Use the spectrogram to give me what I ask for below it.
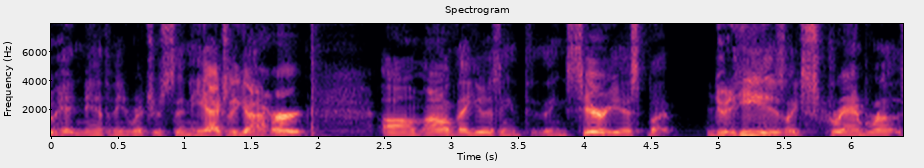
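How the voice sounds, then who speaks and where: A man's voice: mid-range voice, fairly bright tone. A young American man giving a casual, unscripted sports fan rant, blunt and exasperated, with plenty of swearing.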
